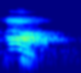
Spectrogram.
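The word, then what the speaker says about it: אל: The ah and the la are connected, so it's pronounced al.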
